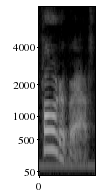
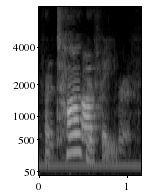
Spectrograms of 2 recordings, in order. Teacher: When the stress is on the second syllable, then we put aspiration or a puff of air.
